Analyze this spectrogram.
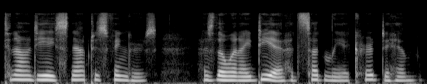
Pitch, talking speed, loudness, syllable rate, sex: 195 Hz, 185 wpm, -17 LUFS, 5.8 syllables/s, female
